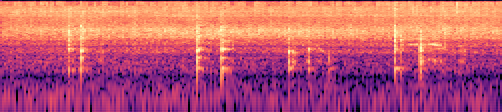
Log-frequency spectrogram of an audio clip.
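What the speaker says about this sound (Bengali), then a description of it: "এবার ভালোভাবে মশলা এবং মাংসগুলো নাড়িয়ে ছাড়িয়ে দেবো ভালোভাবে মশলাগুলো মেশাতে হবে" Broiler chicken pieces with spices frying in a pan, an even sizzle broken by four paired scrapes of a stirring spoon at regular intervals, close and with no talking.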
